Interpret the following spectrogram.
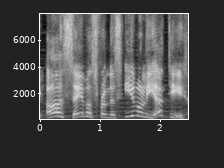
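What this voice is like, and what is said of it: Light put-on German accent. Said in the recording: “I have like a light German accent.”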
